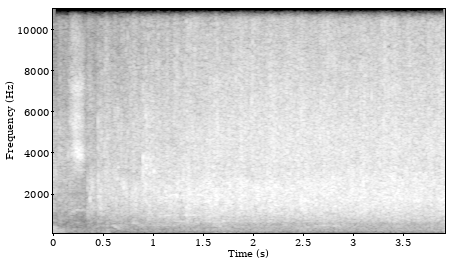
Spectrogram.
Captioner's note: applause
